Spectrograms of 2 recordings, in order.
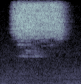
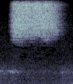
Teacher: you will feel that there is no vocal cords vibration while producing the S sound like S. So it is voiceless sound, you can say.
